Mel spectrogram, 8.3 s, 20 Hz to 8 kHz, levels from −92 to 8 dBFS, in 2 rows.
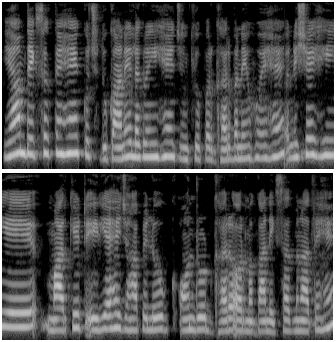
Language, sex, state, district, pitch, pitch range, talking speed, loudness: Hindi, female, Uttar Pradesh, Etah, 220 Hz, 205-260 Hz, 245 wpm, -24 LUFS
